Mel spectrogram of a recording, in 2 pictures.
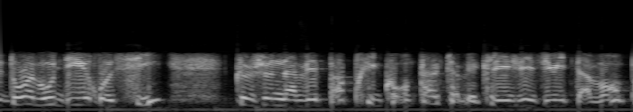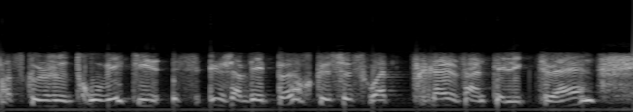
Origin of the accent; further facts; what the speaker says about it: Rouen, Normandy, France; parce que je suis de Rouen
